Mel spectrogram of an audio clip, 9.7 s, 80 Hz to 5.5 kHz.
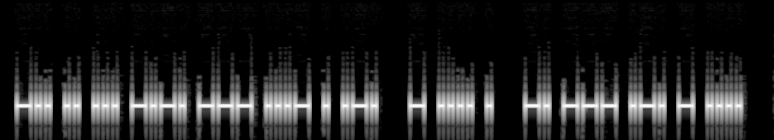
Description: Morse code, heard as a keyed tone, about 20 wpm, 600 Hz. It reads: DISCOVER THE NORTH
